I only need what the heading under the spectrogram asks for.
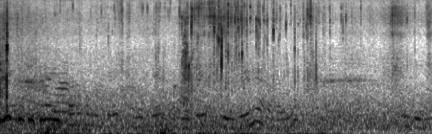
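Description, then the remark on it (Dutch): Wet squelching and crackling as soaked bog moss is squeezed out, with trickling water and a few louder squishy bursts over about four seconds. “Nou, dan hebben we het nu zo'n beetje uitgeknepen. Maar als je hem dan weer teruglegt, dan zuigt hij zich langzamerhand weer vol water.”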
